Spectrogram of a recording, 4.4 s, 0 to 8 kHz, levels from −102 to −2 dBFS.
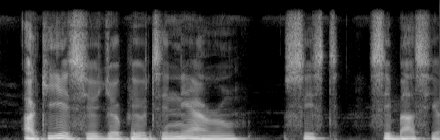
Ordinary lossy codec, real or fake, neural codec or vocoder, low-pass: none; real; none; 7.2 kHz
